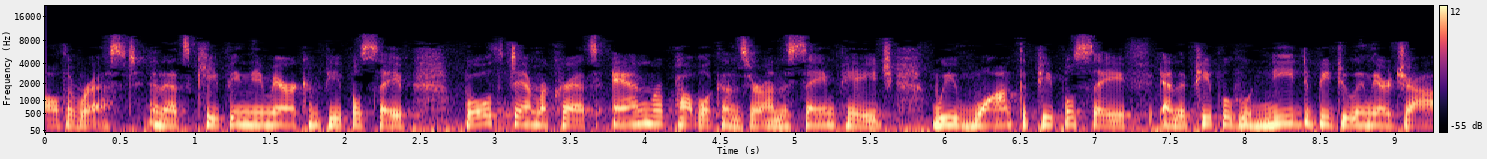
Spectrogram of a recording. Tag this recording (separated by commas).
Narration, Speech, Female speech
